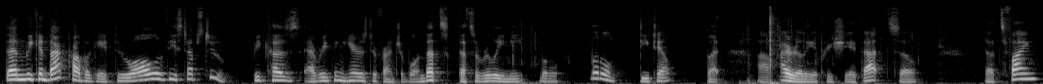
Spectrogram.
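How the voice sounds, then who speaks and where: A man's voice: a little high, sing-song, a little fast, mellow. A man giving an informal coding tutorial as an instructor, explaining step by step and checking in with rhetorical questions while he types. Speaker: programming instructor.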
